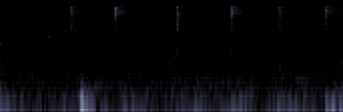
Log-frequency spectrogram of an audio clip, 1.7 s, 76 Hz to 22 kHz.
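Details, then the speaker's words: Biasi M90 24S boiler: a good micro switch clicking crisply six times in two seconds, as it should; the faulty switch was damp, and its lever stuck and would not click up. "Here's another micro switch. This is what it should do. Hear that click?"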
